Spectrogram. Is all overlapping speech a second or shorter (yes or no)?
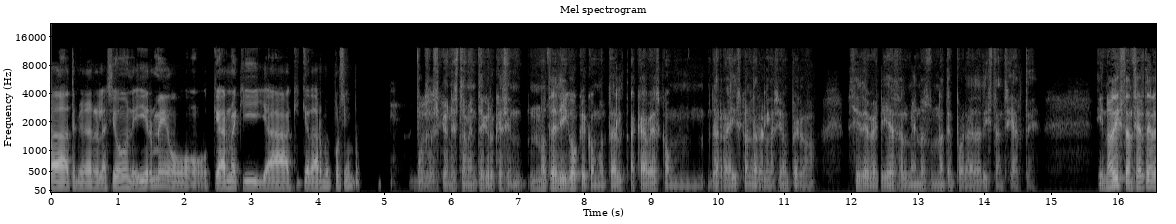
yes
